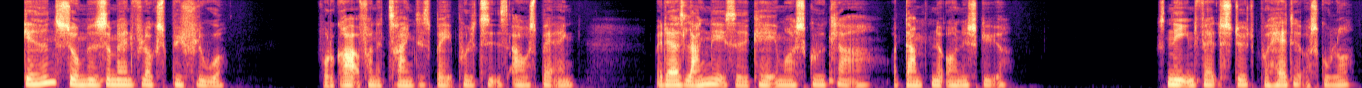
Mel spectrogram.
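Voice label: Danish, Audiobook, female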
